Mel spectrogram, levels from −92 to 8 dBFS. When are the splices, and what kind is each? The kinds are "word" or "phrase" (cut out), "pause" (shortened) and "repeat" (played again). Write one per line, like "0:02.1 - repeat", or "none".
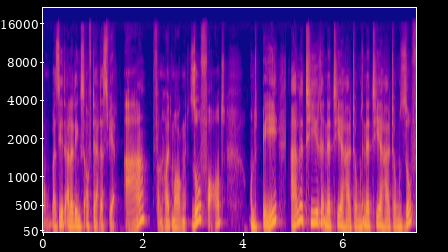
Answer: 0:01.1 - word
0:02.1 - pause
0:02.6 - word
0:02.9 - phrase
0:04.9 - pause
0:06.4 - repeat

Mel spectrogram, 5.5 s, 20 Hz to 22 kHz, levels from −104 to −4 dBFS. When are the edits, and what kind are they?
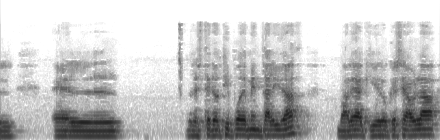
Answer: none

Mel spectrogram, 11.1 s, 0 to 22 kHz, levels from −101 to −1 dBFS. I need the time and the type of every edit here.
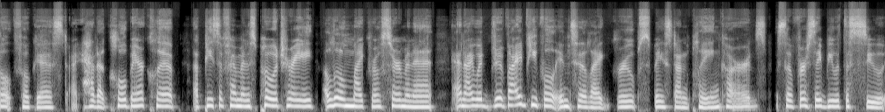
0:02.3 - pause
0:04.0 - pause
0:09.6 - pause

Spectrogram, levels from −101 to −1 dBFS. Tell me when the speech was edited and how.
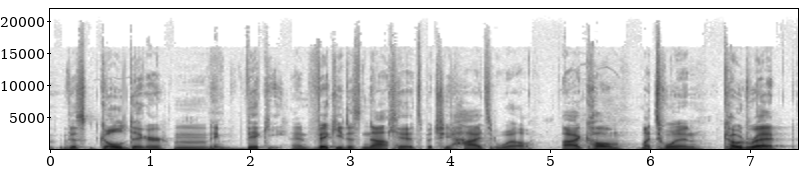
0:03.4 - word
0:04.5 - word

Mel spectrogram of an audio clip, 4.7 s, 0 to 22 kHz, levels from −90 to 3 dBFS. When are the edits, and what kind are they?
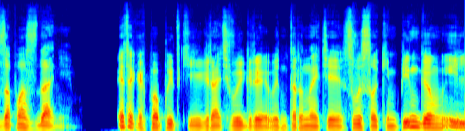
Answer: none

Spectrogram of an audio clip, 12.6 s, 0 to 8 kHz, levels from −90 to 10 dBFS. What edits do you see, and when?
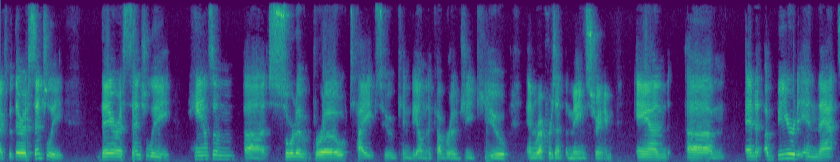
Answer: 0:03.6 - pause

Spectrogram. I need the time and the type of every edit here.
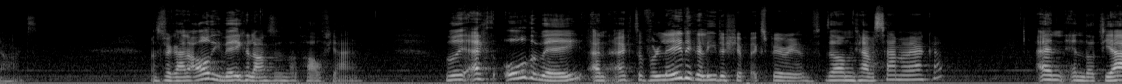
0:08.2 - word
0:08.7 - phrase

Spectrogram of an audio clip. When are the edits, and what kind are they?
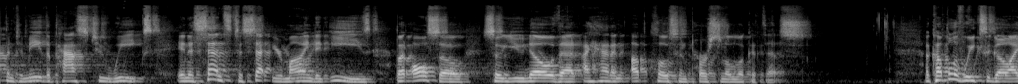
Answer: none

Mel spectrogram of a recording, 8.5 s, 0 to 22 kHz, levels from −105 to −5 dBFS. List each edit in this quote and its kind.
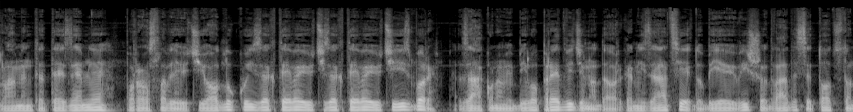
0:03.2 - repeat
0:06.9 - word

